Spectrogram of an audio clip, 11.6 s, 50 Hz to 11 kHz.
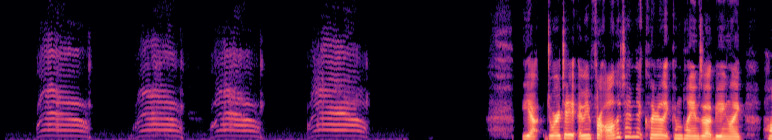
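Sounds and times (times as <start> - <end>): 
cat meowing: 0.6 - 1.4, 2.0 - 4.0, 4.6 - 5.6
speech: 7.8 - 11.5.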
